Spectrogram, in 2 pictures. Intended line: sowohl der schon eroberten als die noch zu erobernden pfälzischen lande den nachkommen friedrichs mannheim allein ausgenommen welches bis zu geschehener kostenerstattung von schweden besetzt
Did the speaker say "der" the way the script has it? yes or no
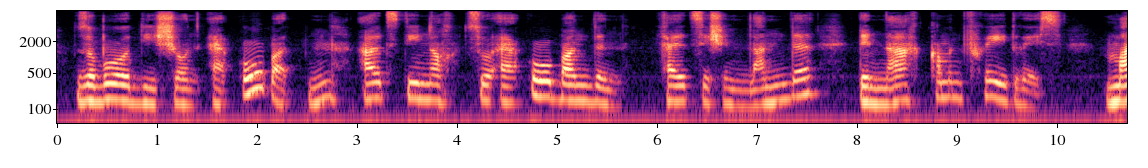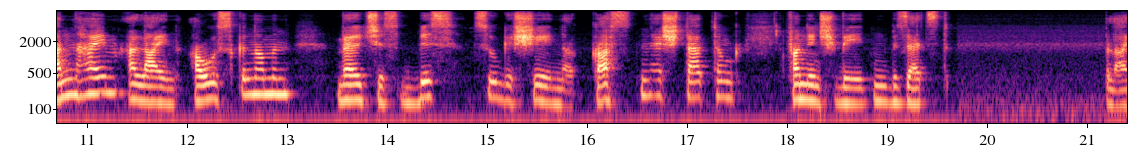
no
